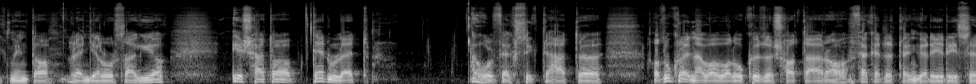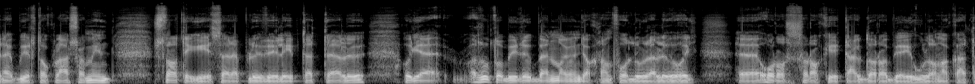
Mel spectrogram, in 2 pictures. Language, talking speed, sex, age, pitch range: Hungarian, 120 wpm, male, 60-79, 80-95 Hz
